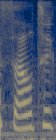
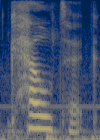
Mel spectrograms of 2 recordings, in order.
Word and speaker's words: Celtic: Say it like the football. Celtic.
